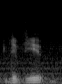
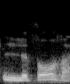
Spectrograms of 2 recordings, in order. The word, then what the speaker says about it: Lviv: But apparently, you have to pronounce it Lviv. Lviv. That sounds French. – Lviv. Correct. Lviv. And even Lviv is very, very controversial because there is a Russian pronunciation which is more like Lvov, I think.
